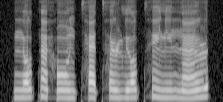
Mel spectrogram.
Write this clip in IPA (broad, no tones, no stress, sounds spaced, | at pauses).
n ɵ lˠ t æ̃ h ɔ̃ː ʎ t̪ʰ æ t̪ʰ ɜ ɭ lʲ o lˠ t̪ʰ ẽ lʲ ẽ n̪ æ̃ ɭ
